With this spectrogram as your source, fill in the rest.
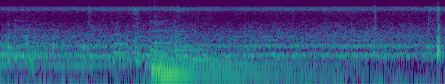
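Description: A honeybee swarm buzzes in an open hive, a faint continuous drone with a brief louder low rumble of handling partway through and a soft knock at the end.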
